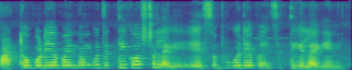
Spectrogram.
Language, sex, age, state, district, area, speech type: Odia, female, 18-30, Odisha, Balasore, rural, spontaneous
